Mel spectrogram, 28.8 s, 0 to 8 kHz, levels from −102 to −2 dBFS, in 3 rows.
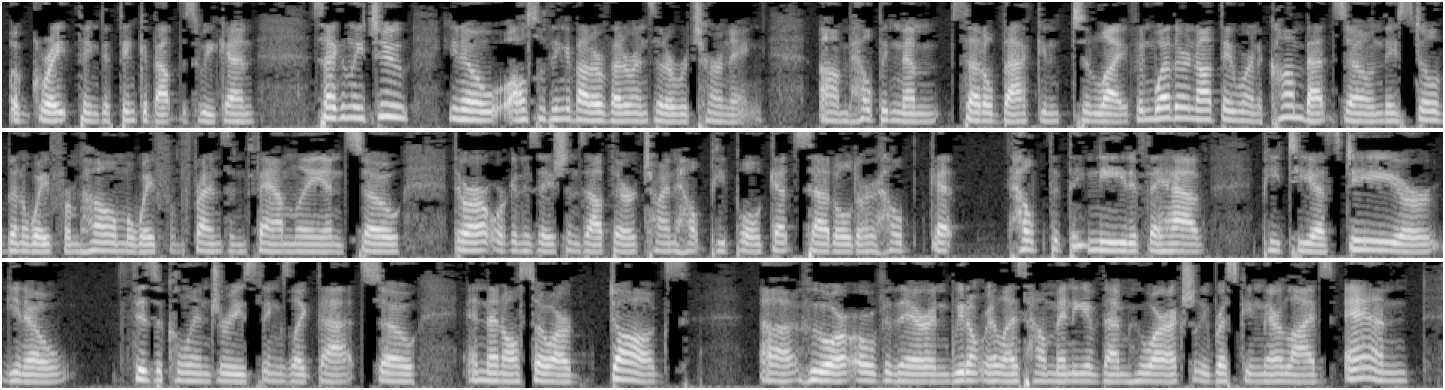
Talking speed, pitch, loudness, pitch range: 225 wpm, 185 Hz, -19 LUFS, 175-195 Hz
